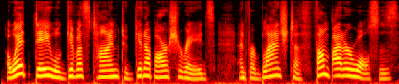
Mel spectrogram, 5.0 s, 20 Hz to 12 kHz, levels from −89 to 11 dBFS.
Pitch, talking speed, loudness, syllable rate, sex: 220 Hz, 240 wpm, -17 LUFS, 5.2 syllables/s, female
